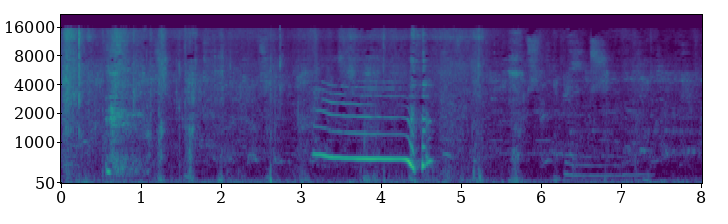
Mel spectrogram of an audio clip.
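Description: A young woman cries and sobs close by.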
